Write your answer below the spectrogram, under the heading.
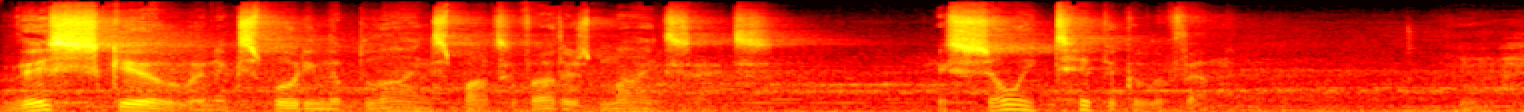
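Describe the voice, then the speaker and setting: A thoughtful commanding officer in a video game. His voice is fairly low, measured and formal, with music behind and a long reverb. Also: very animated. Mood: pensive. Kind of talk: scripted video game dialogue.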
